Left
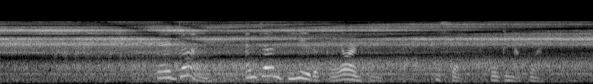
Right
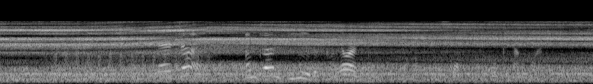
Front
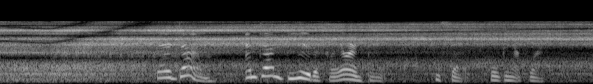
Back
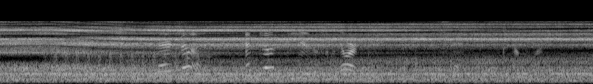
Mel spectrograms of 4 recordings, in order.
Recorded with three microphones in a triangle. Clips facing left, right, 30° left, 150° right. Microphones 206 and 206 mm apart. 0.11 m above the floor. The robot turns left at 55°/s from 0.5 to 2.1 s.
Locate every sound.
0.0 s an aircraft: 90° right; by 6.0 s 130° right
1.6 s a woman speaking: 55° left; by 5.5 s 25° left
